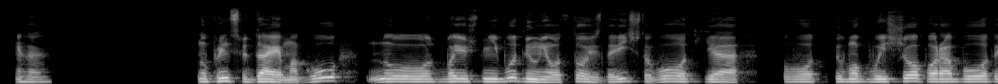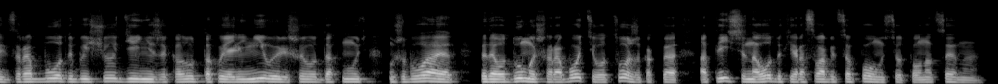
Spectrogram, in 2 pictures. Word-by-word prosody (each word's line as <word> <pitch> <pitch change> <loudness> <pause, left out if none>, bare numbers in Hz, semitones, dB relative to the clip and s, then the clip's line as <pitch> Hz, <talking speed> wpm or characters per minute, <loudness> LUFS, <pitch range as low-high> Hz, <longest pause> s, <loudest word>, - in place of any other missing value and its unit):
Ага. 120 -1 -5 1.4
Ну, 130 0 0
в 125 - -7
принципе, 140 -1 +2
да, 125 +2 +6
я 110 - +4
могу, 125 +11 0 0.2
но 125 +1 +2
вот 125 -2 -1
боюсь, 130 +2 +1
не 130 -1 +4
будет 150 +1 +1
ли 130 - +5
у 120 - +7
меня 115 -1 +2
вот 110 0 -1
совесть 120 -7 -1
давить, 130 +4 -1
что 110 -6 -6
вот, 125 +2 0
я 120 -3 +1 0.4
вот, 120 0 -3
ты 130 - -2
мог 125 -1 0
бы 125 +1 +3
еще 145 +4 +3
поработать, 125 -2 +2
заработать 125 +2 -1
бы 125 - -2
еще 125 +3 -2
денежек, 125 -3 0
а 120 - -1
тут 130 +1 -2
такой 120 +1 -1
я 115 - +2
ленивый 125 +2 +2
решил 120 +1 -4
отдохнуть. 120 +2 -3 0.2
Уже 115 +1 -6
бывает, 125 -3 +2 0.2
когда 125 -1 +4
вот 120 0 +2
думаешь 130 -3 +1
о 115 - -2
работе, 130 +4 -1
вот 110 0 -4
сложно 145 -9 -1
как-то 110 -1 -3 0.2
отвлечься 140 +3 -2
на 120 -1 +3
отдыхе, 125 -2 -1
расслабиться 120 0 -3
полностью, 115 -3 -4
вот - - -16
полноценно. 110 -2 -6
125 Hz, 165 wpm, -20 LUFS, 115-130 Hz, 1.4 s, у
